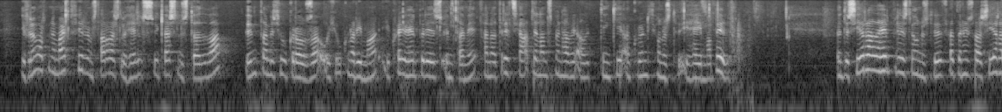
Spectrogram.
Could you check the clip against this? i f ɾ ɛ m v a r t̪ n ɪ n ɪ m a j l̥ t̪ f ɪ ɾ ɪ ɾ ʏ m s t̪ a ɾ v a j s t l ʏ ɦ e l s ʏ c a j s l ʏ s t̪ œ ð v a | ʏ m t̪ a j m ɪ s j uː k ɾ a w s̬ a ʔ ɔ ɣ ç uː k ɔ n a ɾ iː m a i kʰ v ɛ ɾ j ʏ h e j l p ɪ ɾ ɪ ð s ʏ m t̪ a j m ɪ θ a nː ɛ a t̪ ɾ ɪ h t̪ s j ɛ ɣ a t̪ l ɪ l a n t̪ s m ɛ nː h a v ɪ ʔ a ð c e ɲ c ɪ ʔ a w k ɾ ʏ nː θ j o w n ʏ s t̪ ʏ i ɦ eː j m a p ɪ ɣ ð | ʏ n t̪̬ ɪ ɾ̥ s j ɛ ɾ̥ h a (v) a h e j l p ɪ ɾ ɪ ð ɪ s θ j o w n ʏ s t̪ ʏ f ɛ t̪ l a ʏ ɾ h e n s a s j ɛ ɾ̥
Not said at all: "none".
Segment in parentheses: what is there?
ð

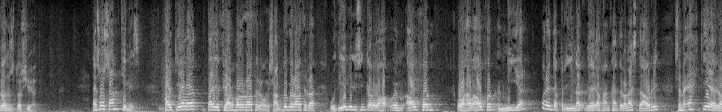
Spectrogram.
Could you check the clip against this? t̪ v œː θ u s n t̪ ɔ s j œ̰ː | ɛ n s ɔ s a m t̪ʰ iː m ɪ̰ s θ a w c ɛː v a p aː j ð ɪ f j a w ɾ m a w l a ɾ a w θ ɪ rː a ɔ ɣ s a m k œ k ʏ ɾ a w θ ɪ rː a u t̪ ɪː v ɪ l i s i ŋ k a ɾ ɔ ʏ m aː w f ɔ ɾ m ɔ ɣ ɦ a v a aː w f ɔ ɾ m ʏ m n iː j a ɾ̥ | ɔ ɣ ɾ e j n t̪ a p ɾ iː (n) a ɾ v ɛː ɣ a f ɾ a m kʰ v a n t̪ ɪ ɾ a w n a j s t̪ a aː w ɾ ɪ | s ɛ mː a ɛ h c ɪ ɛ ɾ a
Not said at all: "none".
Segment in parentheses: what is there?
n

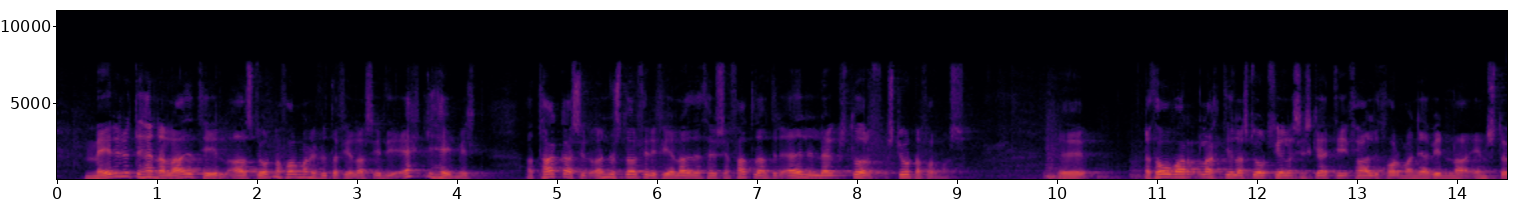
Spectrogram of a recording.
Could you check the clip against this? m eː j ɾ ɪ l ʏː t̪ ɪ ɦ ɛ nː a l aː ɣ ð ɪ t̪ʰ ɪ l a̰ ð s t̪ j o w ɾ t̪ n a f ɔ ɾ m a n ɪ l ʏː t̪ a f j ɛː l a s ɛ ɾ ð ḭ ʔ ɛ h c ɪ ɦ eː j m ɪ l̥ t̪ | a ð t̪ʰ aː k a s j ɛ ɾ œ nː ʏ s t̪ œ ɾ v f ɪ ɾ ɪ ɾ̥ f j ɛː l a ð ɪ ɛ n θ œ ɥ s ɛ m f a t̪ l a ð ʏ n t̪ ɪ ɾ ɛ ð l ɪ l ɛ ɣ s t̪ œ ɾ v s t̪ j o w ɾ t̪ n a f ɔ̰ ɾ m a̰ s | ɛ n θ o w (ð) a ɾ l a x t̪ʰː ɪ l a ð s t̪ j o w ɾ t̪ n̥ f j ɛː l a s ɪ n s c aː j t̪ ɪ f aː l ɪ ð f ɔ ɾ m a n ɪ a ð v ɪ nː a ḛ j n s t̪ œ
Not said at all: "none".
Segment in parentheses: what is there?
v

